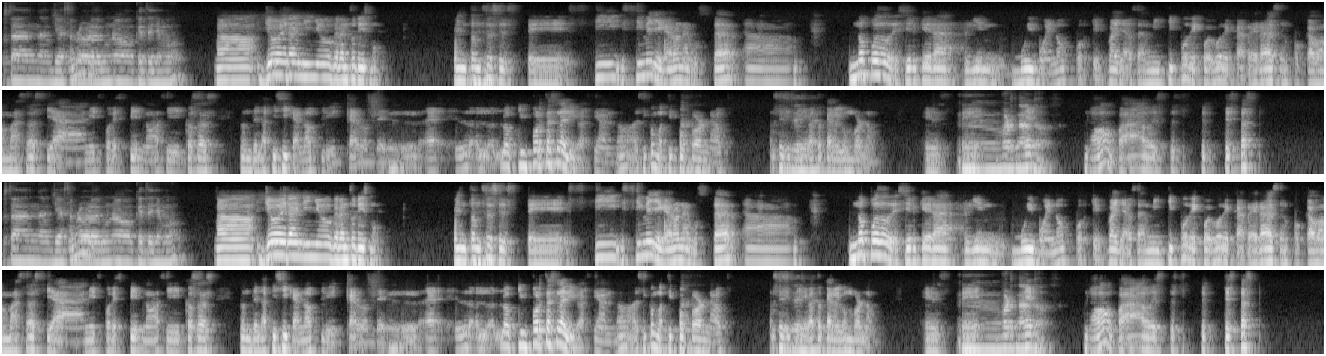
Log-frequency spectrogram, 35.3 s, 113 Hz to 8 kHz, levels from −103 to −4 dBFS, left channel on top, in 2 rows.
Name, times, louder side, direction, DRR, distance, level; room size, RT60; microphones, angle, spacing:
voice 1, 0.0-2.3 6.2-6.5 22.8-23.0 26.7-27.0 28.0-28.6 30.3-31.5, right 1 dB, 10° right, -1 dB, 1.6 m, -27 dB
voice 2, 0.9-1.4 2.8-5.0 6.0-7.6 7.9-10.6 11.3-20.4 20.8-27.2 27.9-29.3 29.9-30.1 30.4-30.6 31.2-31.4 32.0-33.3 33.6-34.4, right 4 dB, 85° right, 9 dB, 0.7 m, -24 dB
8.6 x 5.5 x 2.3 m, 0.29 s
head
